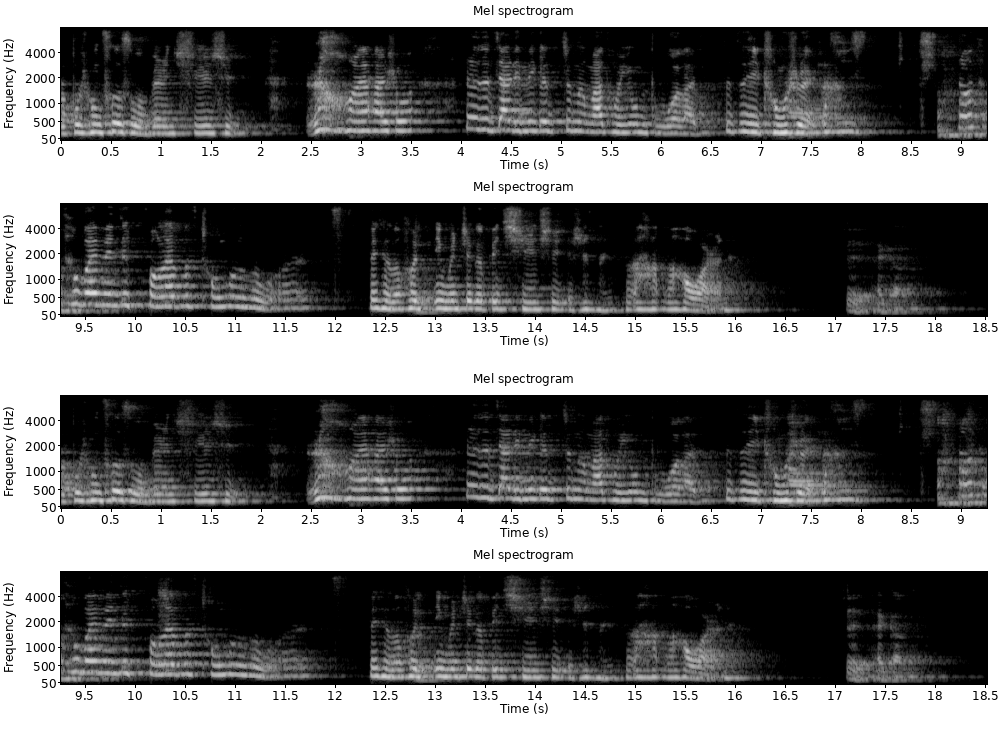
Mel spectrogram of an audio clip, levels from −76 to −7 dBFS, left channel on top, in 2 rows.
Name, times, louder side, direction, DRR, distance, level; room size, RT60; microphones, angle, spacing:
voice 1, 0.0-1.8 2.1-2.2 2.5-3.5 4.1-8.0 8.6-11.8 12.4-16.1, left 2 dB, 35° left, 7 dB, 1.5 m, -29 dB
voice 2, 7.3-7.9 8.8-9.4 9.6-9.7 10.2-10.4 12.8-12.9 17.1-17.8, right 2 dB, 55° right, 1 dB, 3.6 m, -38 dB
24.0 x 22.0 x 6.1 m, 1.2 s
head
